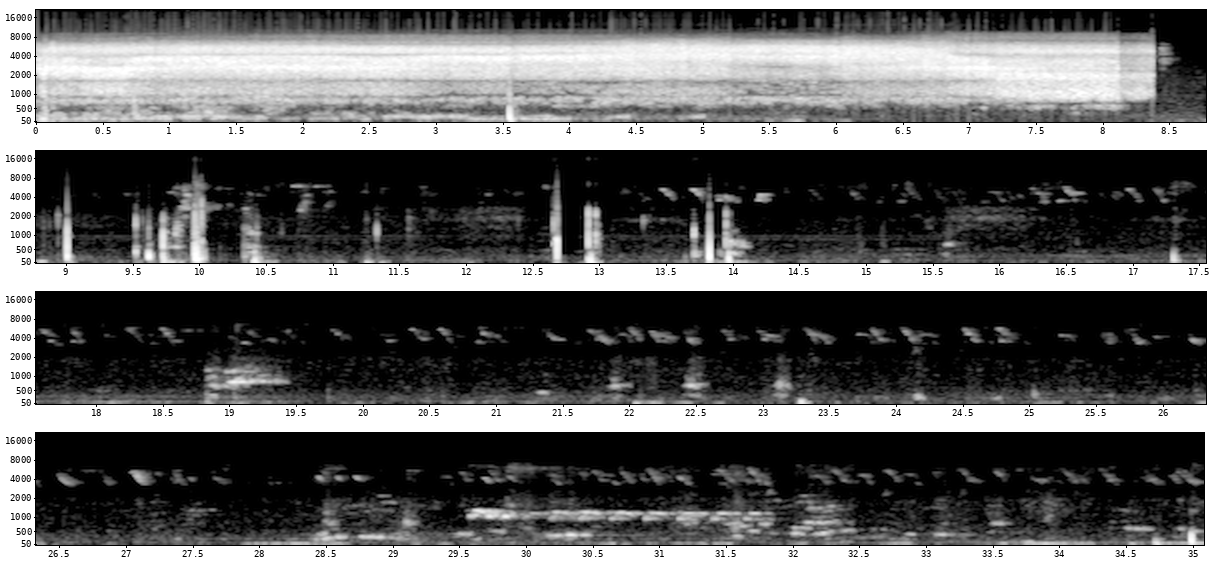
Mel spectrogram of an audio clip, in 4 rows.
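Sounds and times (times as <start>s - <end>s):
sharp clicks: 0.0s - 10.1s
birds chirping: 0.0s - 35.0s.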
